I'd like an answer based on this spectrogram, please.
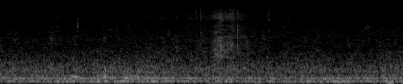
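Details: Giant honey bees found in an old forest, a dense droning hum holding low and steady, with individual bees buzzing past in short sliding tones over a faint broad rushing background.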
